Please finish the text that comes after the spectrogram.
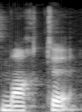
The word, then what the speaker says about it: morte: It's morte. If you are pronouncing the masculine form, the T is silent. It becomes mort.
